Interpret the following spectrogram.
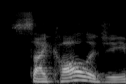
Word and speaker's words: psychology: like we would say psychology but we don't pronounce the p in English but that's it comes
